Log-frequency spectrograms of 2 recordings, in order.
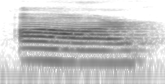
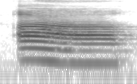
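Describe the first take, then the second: First: The final r sound is clearly pronounced. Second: The final r sound is silent. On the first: "we all Bengali people just tell it R" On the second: "in the British accent, the R one, this one will be silent letter"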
